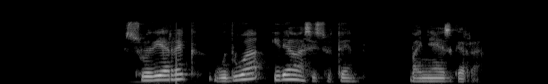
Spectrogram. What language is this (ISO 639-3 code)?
eus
